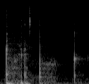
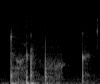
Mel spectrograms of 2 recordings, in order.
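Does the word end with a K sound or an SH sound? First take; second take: K sound; K sound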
